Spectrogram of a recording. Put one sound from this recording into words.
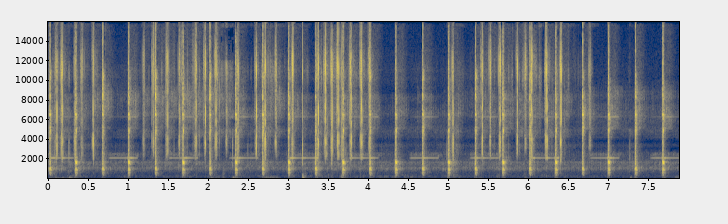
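Keys click as text is typed on a phone touch keyboard.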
